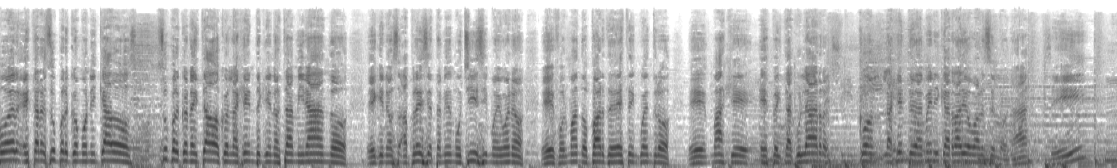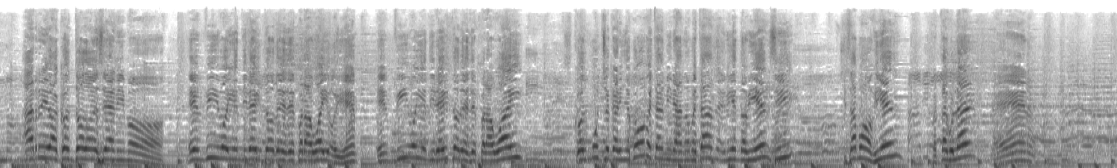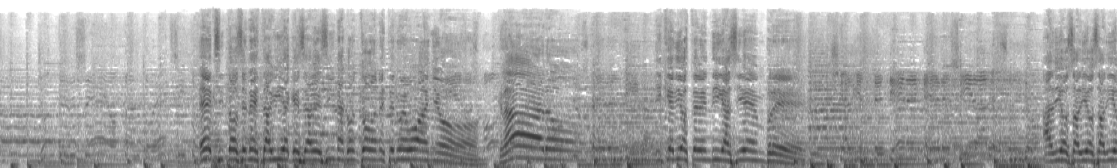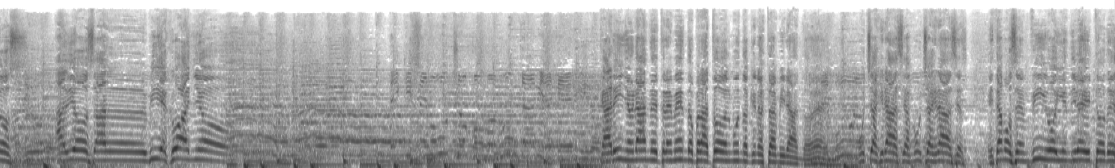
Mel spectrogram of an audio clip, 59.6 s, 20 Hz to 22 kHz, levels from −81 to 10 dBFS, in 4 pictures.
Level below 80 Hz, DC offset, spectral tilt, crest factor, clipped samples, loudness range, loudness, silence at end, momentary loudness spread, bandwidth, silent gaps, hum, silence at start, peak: -30 dBFS; under 0.1%; -4 dB/octave; 14 dB; under 0.1%; 3 LU; -17 LUFS; 0 s; 9 LU; 17.5 kHz; none; none; 0 s; -2 dBFS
